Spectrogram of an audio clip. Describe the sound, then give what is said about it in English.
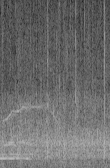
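Applause from a church audience during a sermon, a steady wash of clapping that holds at an even level for the whole moment without rising or fading. “That felt like a golf clap. I mean, come on. Thank you.”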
